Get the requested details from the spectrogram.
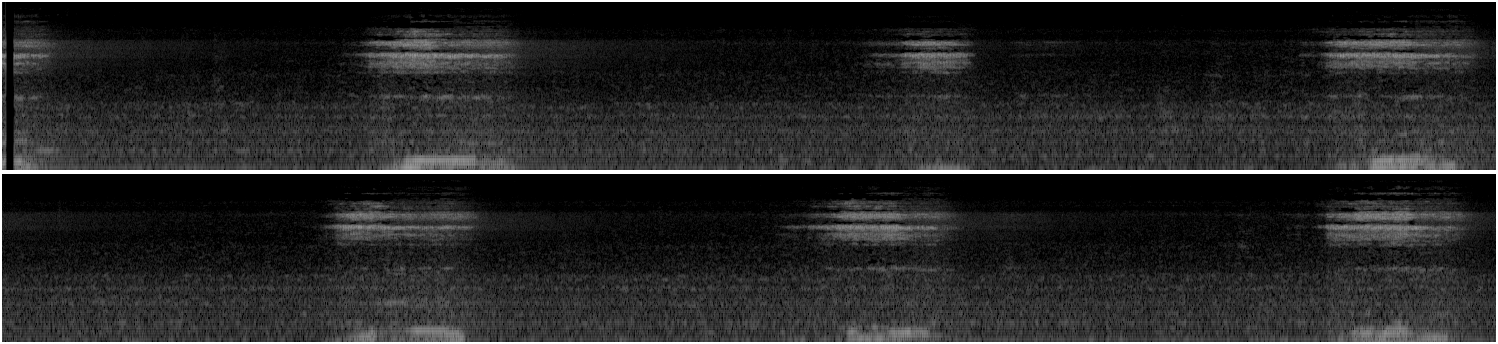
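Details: Home recording of a sleeping adult with sleep apnea: loud, rasping snores every few seconds, no long breathing pause heard; snoring with obstructive sleep apnea.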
